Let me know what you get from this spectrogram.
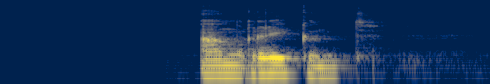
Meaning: second/third-person singular dependent-clause present indicative of aanrekenen
- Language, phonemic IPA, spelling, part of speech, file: Dutch, /ˈanrekənt/, aanrekent, verb, Nl-aanrekent.ogg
